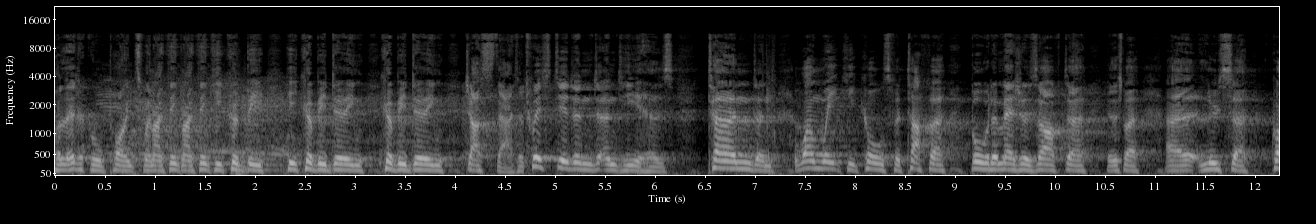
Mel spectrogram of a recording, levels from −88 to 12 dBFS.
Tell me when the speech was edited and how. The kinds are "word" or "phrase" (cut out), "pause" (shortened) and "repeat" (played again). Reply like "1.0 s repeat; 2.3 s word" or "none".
1.3 s repeat; 3.2 s repeat; 4.7 s phrase; 7.4 s word; 10.7 s phrase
